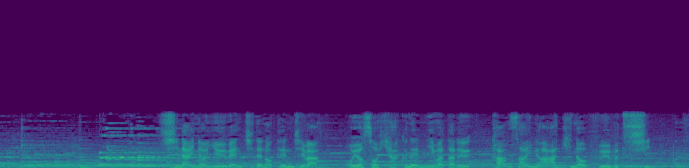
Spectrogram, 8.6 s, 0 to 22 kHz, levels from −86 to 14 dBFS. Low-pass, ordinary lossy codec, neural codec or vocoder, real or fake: 7.2 kHz; none; none; real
